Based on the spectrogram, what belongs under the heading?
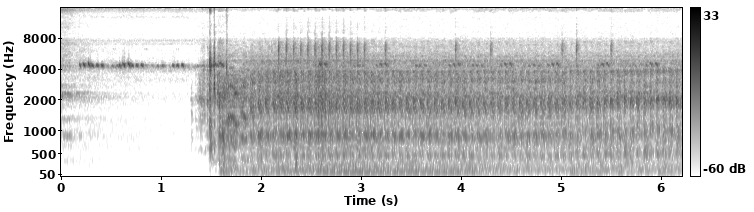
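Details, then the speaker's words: Diesel with new stand pipes, dummy plugs, IPR valve and updated STC fitting. The starter cranks, the engine catches with a rough clatter, then the beat weakens and it falls on its face; owner suspects a high-pressure oil leak at the injector upper O-rings. "It's like it's it's like right there where it tries to start and then it just completely falls on its face."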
